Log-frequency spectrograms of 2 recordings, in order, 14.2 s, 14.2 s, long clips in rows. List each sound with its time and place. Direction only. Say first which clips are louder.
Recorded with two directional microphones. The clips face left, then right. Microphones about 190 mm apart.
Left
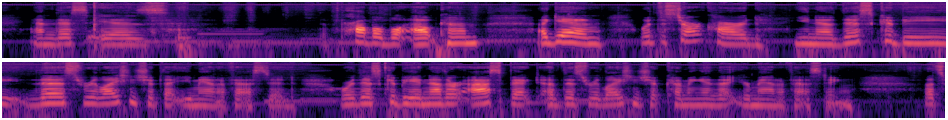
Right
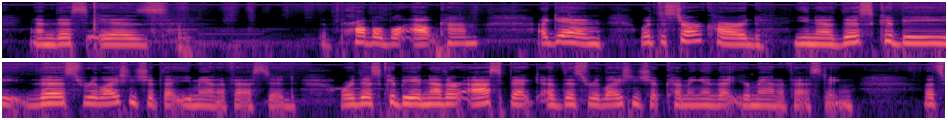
0.2 s speech: right 7 dB; 30° right (ahead or behind)
2.6 s speech: right 1 dB; 20° right (ahead or behind)
2.8 s speech: left 1 dB; centre (ahead or behind)
3.2 s speech: left 2 dB; 20° left (ahead or behind)
4.0 s speech: even; 5° left (ahead or behind)
4.8 s speech: right 8 dB; 45° right (ahead or behind)
14.0 s speech: right 8 dB; 35° right (ahead or behind)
